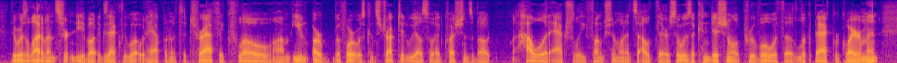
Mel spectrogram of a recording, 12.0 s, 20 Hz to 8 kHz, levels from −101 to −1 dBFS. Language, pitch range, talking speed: English, 65-75 Hz, 230 wpm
